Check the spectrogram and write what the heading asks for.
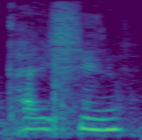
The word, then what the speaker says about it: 开心: Did I say it right? No, it's 开心. Kashin?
